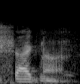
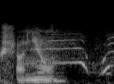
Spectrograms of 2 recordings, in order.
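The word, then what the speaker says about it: Chagnon: know my name I told him that it was shagnon or chanyeon but they couldn't pronounce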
